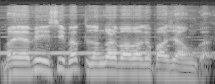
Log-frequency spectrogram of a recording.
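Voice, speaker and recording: A man voicing an earnest, troubled villager who asks questions and promises help in an animated story. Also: medium pitch, a little fast, music in the background, close to an everyday voice. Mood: determined. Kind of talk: Hindi animated moral story acting.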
